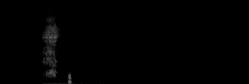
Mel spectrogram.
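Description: A single short, sharp breath noise from a man about half a second in, ending in a brief voiced catch, with near silence around it.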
